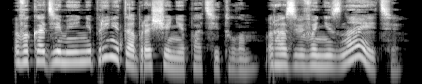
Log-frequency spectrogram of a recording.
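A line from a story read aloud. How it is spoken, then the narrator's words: Sarcastic remark. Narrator (Russian): язвительно обронила Вивьин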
